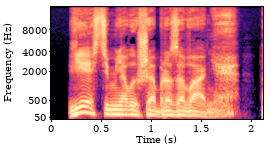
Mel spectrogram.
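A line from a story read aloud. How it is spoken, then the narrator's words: Snapping. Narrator (Russian): огрызнулся Лейс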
